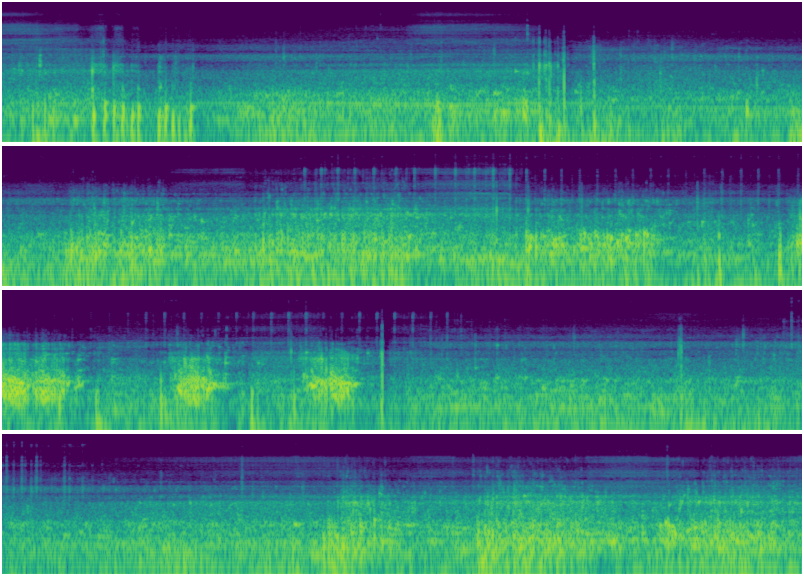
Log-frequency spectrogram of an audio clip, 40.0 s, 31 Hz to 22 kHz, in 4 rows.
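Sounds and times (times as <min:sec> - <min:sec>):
muffled underwater rumble: 0:00.0 - 0:40.0
air bubbles gurgling: 0:10.8 - 0:26.6, 0:34.0 - 0:40.0.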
